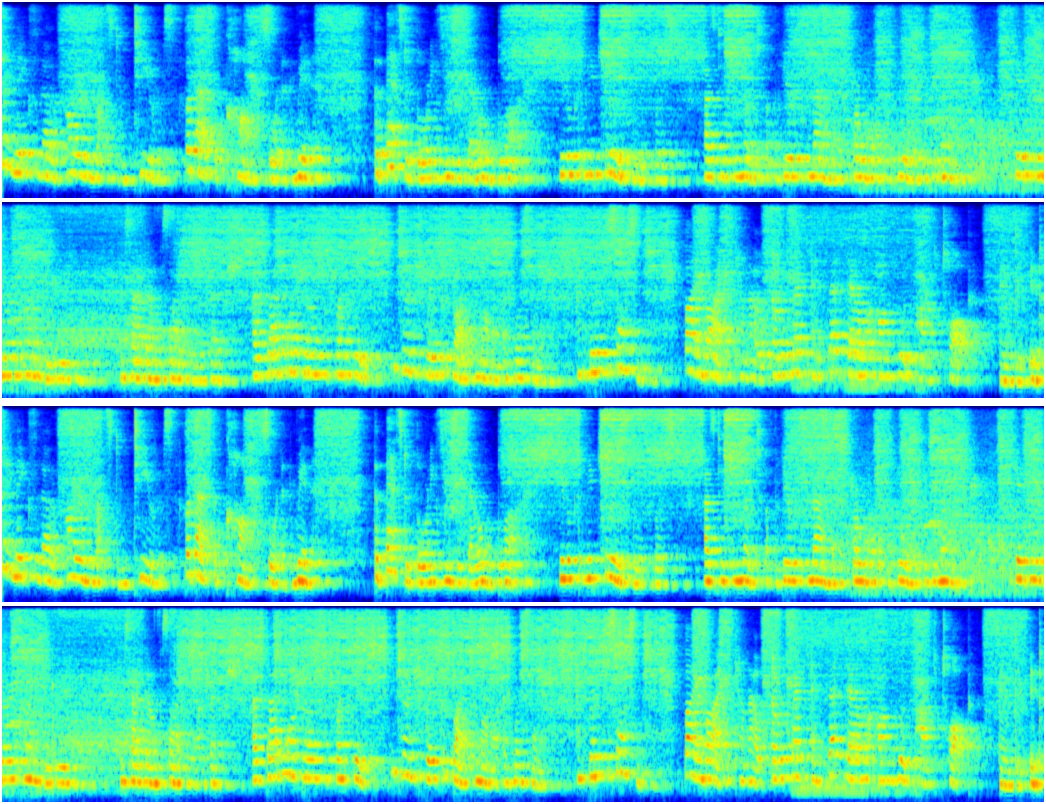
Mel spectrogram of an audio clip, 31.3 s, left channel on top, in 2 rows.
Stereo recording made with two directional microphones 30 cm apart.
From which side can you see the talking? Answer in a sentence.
In this clip you hear the talking on the right.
